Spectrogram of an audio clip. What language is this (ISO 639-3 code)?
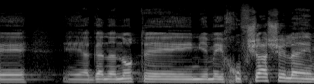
heb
